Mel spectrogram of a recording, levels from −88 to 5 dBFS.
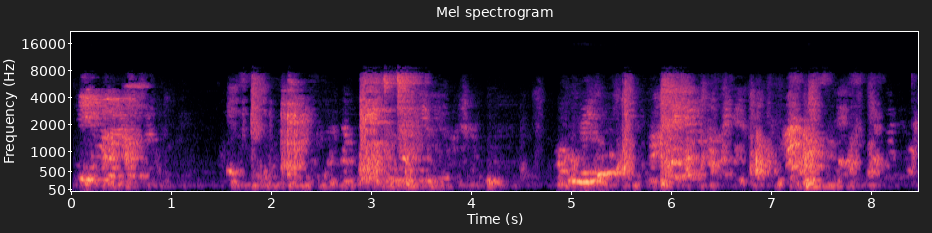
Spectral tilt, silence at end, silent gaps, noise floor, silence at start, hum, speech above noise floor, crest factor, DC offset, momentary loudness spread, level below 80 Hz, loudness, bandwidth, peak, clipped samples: -3.5 dB/octave; 0 s; none; -57 dBFS; 0.1 s; none; 39 dB; 18 dB; under 0.1%; 16 LU; -60 dBFS; -20 LUFS; 8.4 kHz; -4 dBFS; under 0.1%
